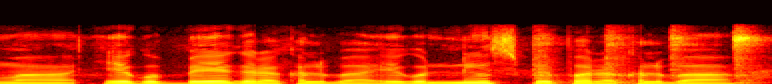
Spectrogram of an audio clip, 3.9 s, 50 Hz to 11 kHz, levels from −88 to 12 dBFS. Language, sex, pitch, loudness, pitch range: Bhojpuri, male, 140 Hz, -15 LUFS, 135-145 Hz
